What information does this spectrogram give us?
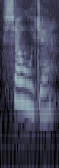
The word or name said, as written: soldier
